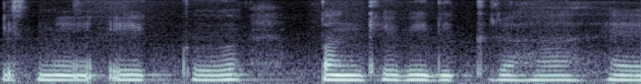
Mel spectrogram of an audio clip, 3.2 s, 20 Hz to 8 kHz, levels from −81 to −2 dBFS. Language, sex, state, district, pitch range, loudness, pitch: Hindi, female, Uttar Pradesh, Shamli, 165-175 Hz, -16 LUFS, 170 Hz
